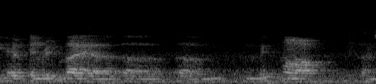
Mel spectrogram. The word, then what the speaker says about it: Mi'kmaq: been written by a Mi'kmaq, if I'm saying that right. It looks like Micmac, but it's pronounced Mi'kmaq. like Mackinac Island.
